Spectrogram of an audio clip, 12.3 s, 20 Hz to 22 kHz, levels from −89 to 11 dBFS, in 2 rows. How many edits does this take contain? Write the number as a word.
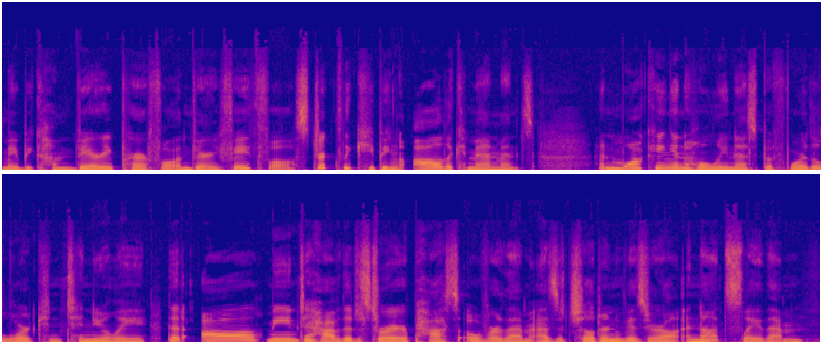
one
